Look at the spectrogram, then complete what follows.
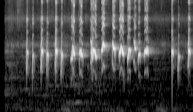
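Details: Leafbird lure of cucak wilis or rengganis: lively chattering phrase of chirps that slur up and down in pitch, followed after a short break by a few more crisp notes.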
